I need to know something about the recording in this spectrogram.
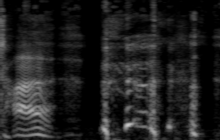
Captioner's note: cough cough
